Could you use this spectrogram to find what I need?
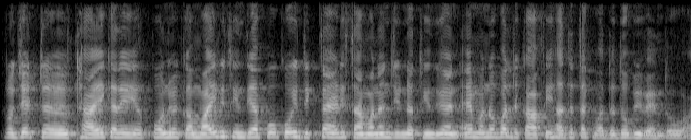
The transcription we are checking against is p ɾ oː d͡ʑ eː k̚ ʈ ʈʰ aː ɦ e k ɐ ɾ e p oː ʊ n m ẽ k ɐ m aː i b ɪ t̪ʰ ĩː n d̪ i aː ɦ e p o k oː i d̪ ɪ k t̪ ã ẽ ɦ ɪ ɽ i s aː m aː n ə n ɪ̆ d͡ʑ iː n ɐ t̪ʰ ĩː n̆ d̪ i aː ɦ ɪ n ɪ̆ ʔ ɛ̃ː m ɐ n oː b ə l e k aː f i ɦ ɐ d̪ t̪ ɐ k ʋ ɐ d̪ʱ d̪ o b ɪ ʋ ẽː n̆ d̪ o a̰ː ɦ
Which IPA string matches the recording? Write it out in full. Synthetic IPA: p ɾ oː d͡ʑ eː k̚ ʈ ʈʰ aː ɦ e k ɐ ɾ e p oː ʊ n m ẽ k ɐ m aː i b ɪ t̪ʰ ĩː n d̪ i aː ɦ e p o k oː i d̪ ɪ k t̪ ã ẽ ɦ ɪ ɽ i s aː m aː n ə n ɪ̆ d͡ʑ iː n ɐ t̪ʰ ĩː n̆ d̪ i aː ɦ ɪ n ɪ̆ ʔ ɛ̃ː m ɐ n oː b ə l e k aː f i ɦ ɐ d̪ t̪ ɐ k ʋ ɐ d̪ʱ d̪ o b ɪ ʋ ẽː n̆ d̪ o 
